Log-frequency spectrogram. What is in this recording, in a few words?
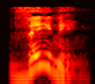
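"veining", British English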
